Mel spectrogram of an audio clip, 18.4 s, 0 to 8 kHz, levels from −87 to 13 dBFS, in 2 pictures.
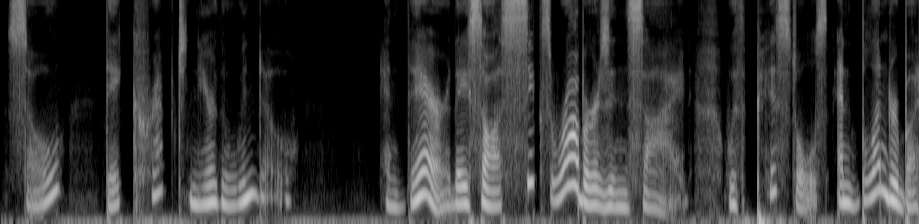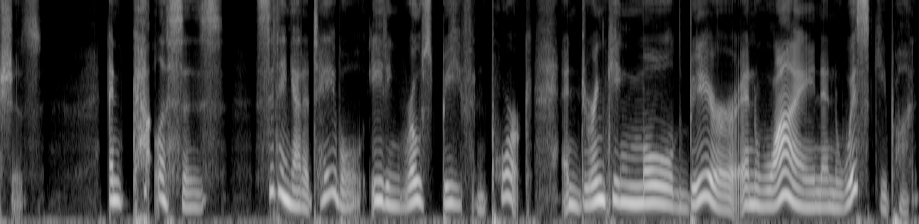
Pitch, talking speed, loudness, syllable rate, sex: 200 Hz, 120 wpm, -20 LUFS, 3.6 syllables/s, female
